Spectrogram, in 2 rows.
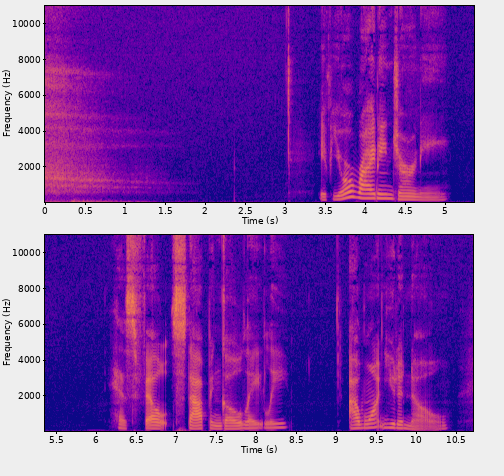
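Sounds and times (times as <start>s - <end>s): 
deep breath let out as a long breathy sigh: 0.0s - 1.9s
speech: 3.4s - 5.1s, 6.2s - 8.5s, 9.2s - 10.5s.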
